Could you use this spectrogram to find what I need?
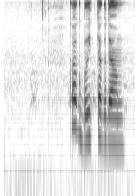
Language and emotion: Russian, sad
